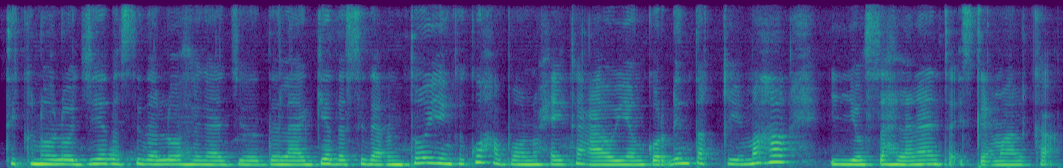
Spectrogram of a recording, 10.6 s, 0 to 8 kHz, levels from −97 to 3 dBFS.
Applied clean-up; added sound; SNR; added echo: neural separator model SepFormer DNS4.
